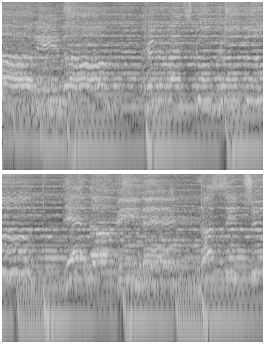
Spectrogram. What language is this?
Romanian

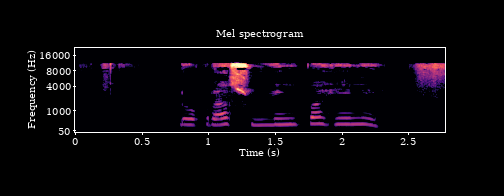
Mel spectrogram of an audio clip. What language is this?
Mundang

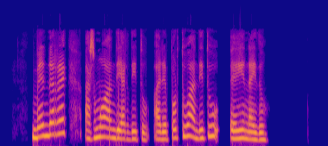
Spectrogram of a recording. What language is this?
Basque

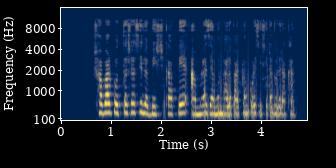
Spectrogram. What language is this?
Bangla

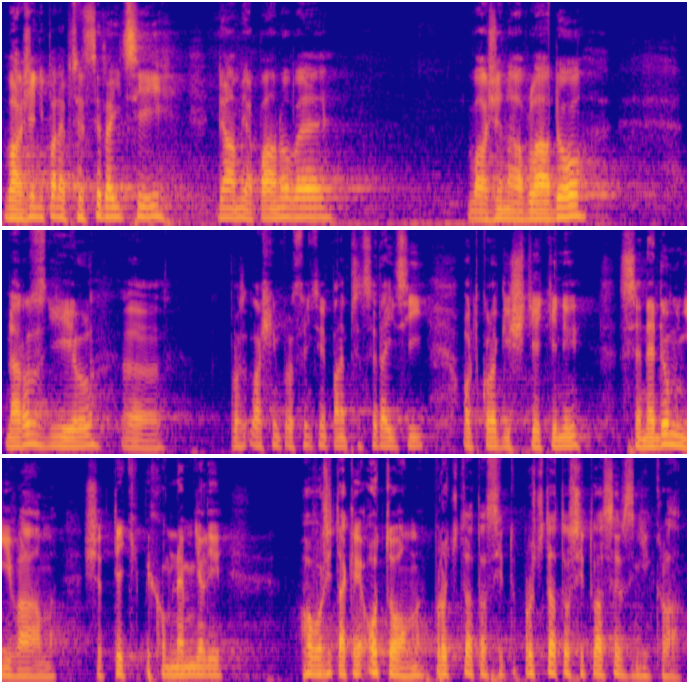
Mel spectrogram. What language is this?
Czech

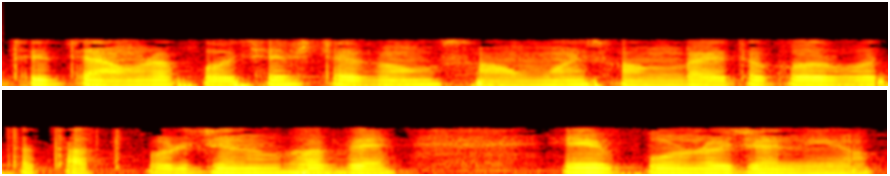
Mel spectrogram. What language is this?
Bangla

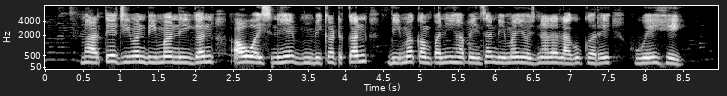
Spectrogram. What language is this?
Chhattisgarhi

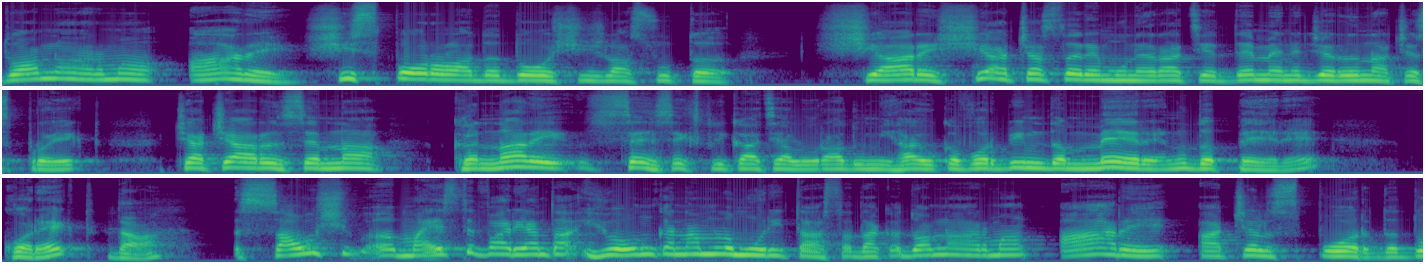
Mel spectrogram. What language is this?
Romanian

